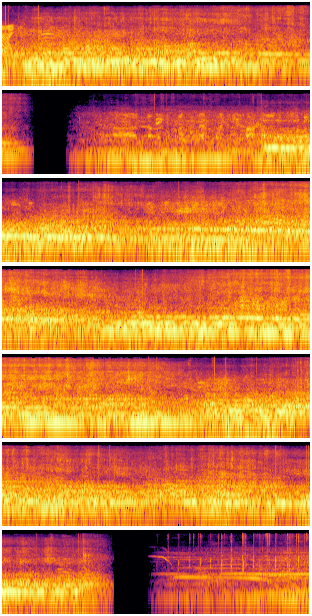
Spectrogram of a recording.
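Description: Offshore racing powerboat engines droning across the water, several pitches at once, each slowly falling as the boats run past. The sound cuts out briefly about five seconds in.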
